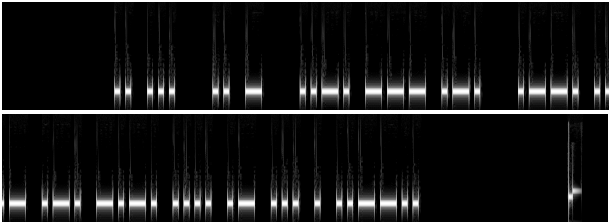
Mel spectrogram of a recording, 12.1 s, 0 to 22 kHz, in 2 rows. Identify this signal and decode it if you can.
Morse code, heard as a keyed tone, about 22 wpm, 700 Hz. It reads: IS IT FOR PURCHASE?
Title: Sentences from Top 1000 Words - Review Part 5 - 22wpm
